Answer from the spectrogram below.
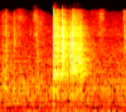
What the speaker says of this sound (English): I'm going to come back with scissors and we're just going to cut into our dough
